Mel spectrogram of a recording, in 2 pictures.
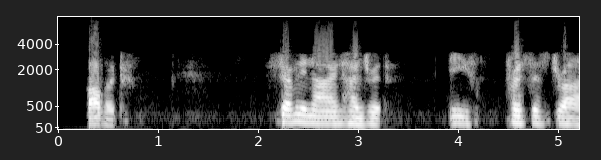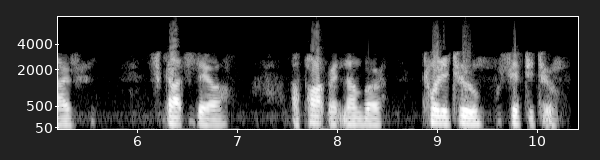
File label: Sheriff Central, scanner audio trunk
